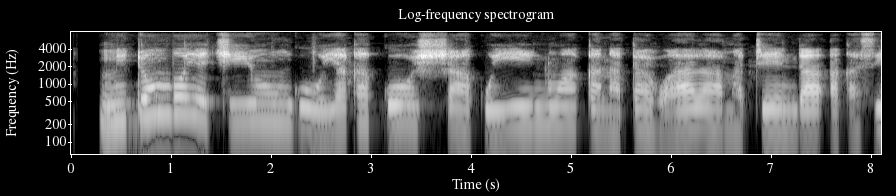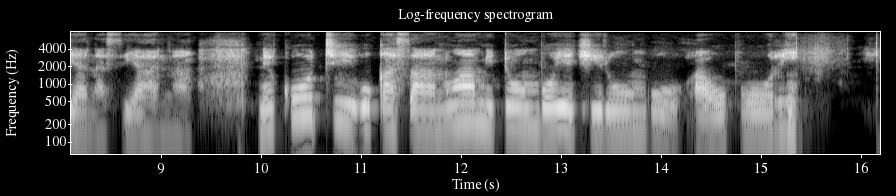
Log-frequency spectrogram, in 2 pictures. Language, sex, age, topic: Ndau, female, 36-49, health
